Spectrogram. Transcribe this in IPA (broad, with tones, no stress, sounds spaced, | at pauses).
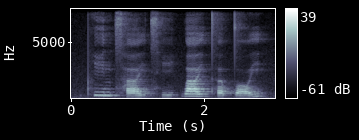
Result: pʰ iː˥ n t͡sʰ aː˨˧ j t͡sʰ iː˨˥ k̚ w aː˥ j t̪ʰ ɐ˨˥ p̚ t̪ ɔː˨˥ j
